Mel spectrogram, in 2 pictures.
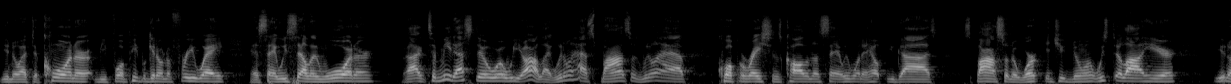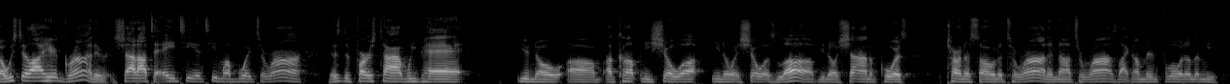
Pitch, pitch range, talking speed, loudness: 135 Hz, 120-145 Hz, 260 wpm, -32 LUFS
